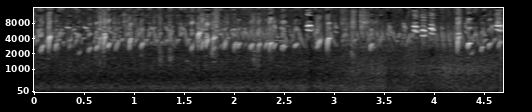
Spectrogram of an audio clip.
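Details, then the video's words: Goldfinch song used to stimulate others to sing: fast, high twittering with bright chirps and liquid trills, running without a break. "بتبة فتاكة لتحفيز الحسون على التغريد والجهوزية"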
